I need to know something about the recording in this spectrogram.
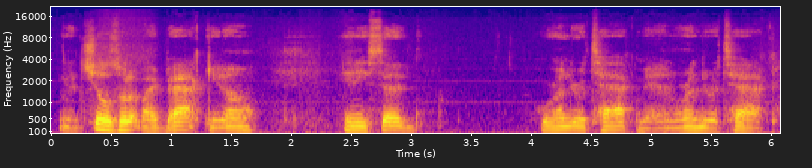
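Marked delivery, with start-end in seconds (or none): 2.4-6.0 choked-up, emotional voice catching. Quoting what a man told him nineteen years ago, getting choked up. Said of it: "I'm getting choked up now".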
